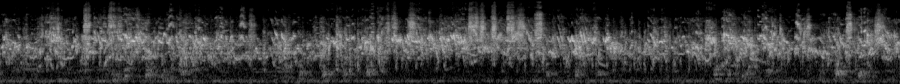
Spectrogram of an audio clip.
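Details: Happy budgerigar chirping: a dense, continuous stream of high, scratchy warbles and quick chirps, with no pauses through the whole stretch.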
